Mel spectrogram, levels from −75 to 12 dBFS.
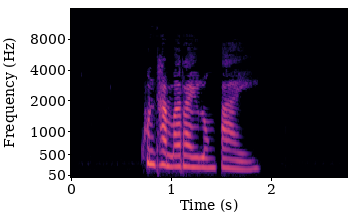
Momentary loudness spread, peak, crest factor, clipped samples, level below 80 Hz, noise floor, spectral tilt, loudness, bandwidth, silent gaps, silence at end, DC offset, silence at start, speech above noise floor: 12 LU; -2 dBFS; 22 dB; under 0.1%; -74 dBFS; -73 dBFS; -6 dB/octave; -22 LUFS; 10.5 kHz; none; 0.9 s; under 0.1%; 0.7 s; 51 dB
